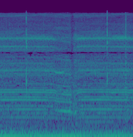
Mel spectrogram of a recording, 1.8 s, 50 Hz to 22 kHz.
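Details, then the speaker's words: Zeltex ZX101C portable near-infrared octane analyzer, built-in printer printing old and new slope/bias after entering a slope adjustment of 1.04; steady whir with light print-head clicks, normal printer operation. "the printer will come into play and what it's doing right now if I can zoom in on this for you as well is printing out the old slope and bias which are zero and one which are the default values"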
